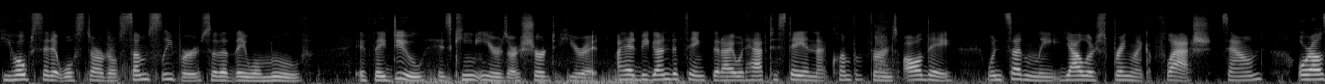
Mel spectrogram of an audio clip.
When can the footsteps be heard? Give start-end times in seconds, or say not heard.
not heard.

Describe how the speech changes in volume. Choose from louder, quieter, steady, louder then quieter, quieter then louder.
steady.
